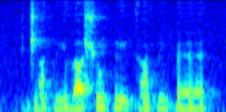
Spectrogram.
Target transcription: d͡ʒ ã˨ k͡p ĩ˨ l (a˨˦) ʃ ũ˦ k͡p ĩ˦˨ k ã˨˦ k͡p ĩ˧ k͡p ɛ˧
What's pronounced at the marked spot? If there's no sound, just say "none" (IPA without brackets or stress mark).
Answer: a˨˦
